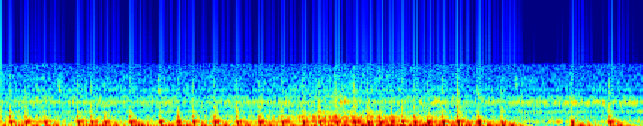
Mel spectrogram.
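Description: Cloth strips of a homemade car-wash curtain brushing and rubbing against the microphone: a fast run of low thumps for about four seconds, then two more thumps near the end.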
